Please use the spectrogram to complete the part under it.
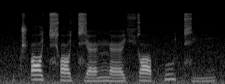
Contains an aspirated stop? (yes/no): yes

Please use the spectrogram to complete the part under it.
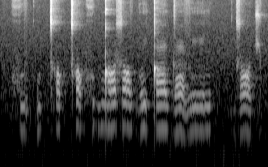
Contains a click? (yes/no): yes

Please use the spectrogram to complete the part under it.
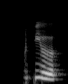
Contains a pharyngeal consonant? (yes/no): no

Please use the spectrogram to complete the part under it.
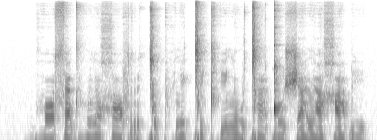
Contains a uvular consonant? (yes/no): yes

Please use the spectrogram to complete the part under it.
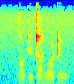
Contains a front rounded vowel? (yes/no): yes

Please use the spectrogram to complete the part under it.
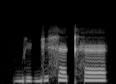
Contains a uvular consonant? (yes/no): no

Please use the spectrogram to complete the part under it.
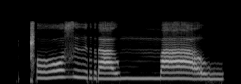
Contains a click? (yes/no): yes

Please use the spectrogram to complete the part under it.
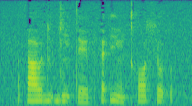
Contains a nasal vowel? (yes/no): yes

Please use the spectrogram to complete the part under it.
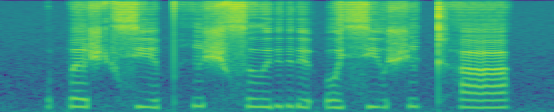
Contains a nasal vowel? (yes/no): no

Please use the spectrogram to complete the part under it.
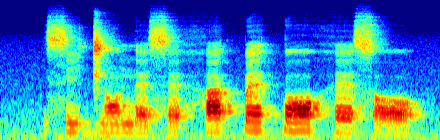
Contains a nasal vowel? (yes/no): yes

